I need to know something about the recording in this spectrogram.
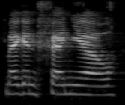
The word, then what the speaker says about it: Fenyoe: Megan Fenyoe, there is an E in her last name, but it is silent.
